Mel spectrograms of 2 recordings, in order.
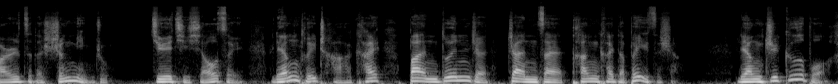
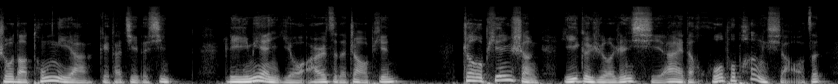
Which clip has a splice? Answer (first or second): first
